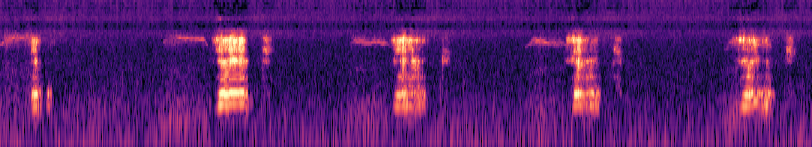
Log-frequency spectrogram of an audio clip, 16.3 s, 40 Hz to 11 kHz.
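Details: Adult woman snoring loudly with open mouth: rattling snores on each inhalation, about 17 a minute, with quiet pauses between.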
